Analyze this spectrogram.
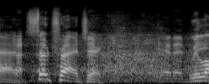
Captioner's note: laughter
